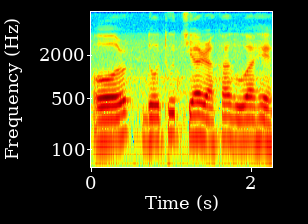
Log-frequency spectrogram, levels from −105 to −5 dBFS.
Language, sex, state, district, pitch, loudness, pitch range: Hindi, male, Arunachal Pradesh, Longding, 135 Hz, -15 LUFS, 130-145 Hz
